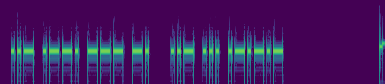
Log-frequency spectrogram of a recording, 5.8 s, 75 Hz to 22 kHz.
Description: Morse code, heard as a keyed tone, about 25 wpm, 700 Hz. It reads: UPON US.
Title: Sentences from Top 1400 Words 25wpm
